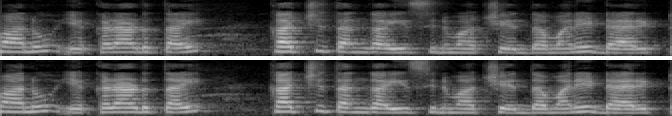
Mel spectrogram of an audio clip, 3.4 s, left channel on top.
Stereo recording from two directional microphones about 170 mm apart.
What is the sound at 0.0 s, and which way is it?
A woman's voice, 20° right (ahead or behind).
